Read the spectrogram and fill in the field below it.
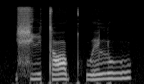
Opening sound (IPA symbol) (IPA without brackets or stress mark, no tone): ɕ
